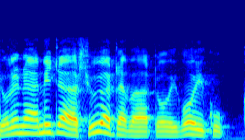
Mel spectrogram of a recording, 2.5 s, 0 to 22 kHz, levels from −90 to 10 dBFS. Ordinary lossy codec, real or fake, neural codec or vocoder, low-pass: none; fake; codec, 16 kHz, 8 kbps, FreqCodec, larger model; 7.2 kHz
